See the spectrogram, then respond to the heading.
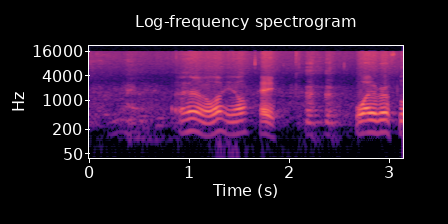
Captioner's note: audience chuckling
